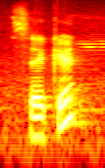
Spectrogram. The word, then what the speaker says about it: つ: बोला नहीं जाता था इसको सु बोलते हैं सु ये टी साइलेंट नहीं है सु इसको जीभ को ऊपर सटाना है उसके बाद सु बोलना है इसको तू नहीं बोलना है और यह इसका टी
